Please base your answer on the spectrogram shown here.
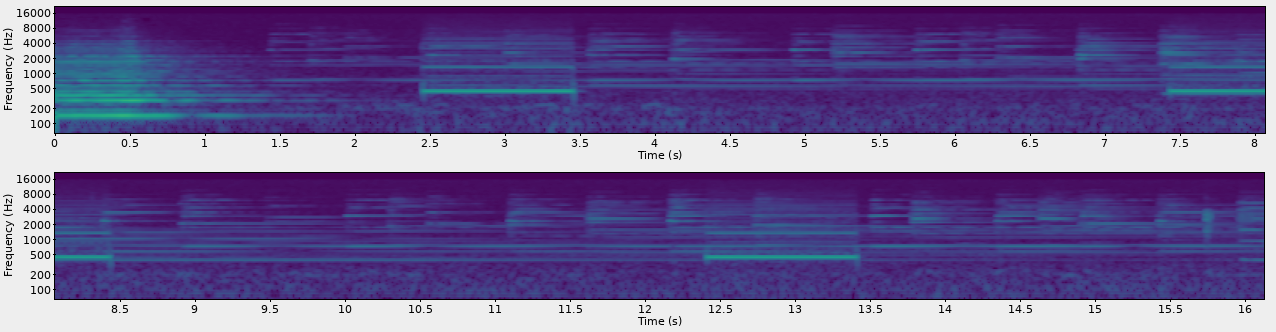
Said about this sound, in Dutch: En wanneer de kerkklokken in de achtergrond beginnen te luiden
